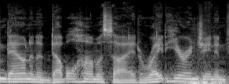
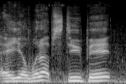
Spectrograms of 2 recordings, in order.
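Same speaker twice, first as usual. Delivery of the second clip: put-on Baltimore accent; 5 semitones higher, 4 dB louder than usual. Greeting a friend in Baltimore, put-on Baltimore accent. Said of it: "In Baltimore, if someone's your friend".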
